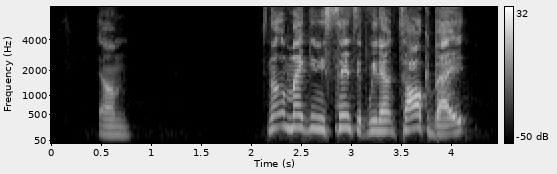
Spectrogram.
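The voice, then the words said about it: Attempted South African accent. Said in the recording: “A South African accent? ... South African.”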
